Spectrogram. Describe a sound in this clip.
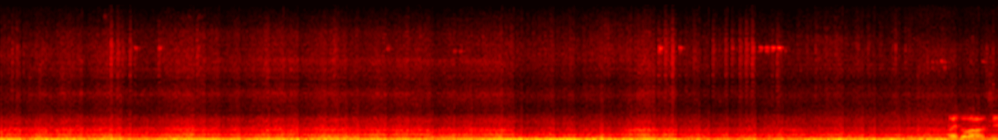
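Cars and trucks pass close by on the road.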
